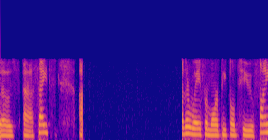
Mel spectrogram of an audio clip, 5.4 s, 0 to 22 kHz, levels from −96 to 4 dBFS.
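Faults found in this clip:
G.723.1 codec damage throughout: muffled, hoarse speech, smeared consonants, nothing above 3.8 kHz. The low-rate 30 ms frame coding is chewing it up hard; the sound points to something around 6 kbit/s. Vocoder model can't track fast changes.

Audio dropout to a faint residue, 1.64 to 3.63 s: the speech cuts out abruptly for about 2.0 s, leaving just hiss sitting way down, around 50 dB under the speech. Likely an upstream source or link loss while the downstream path stayed live.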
